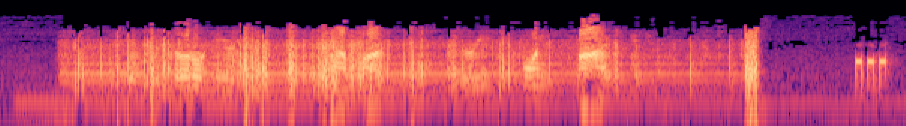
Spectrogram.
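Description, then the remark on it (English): A narrowband radio transmission carries a voice with a steady low electrical hum running beneath it, followed after a brief pause by three quick electronic beeps. “Okay, you got a bit of a hum on your signal.”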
